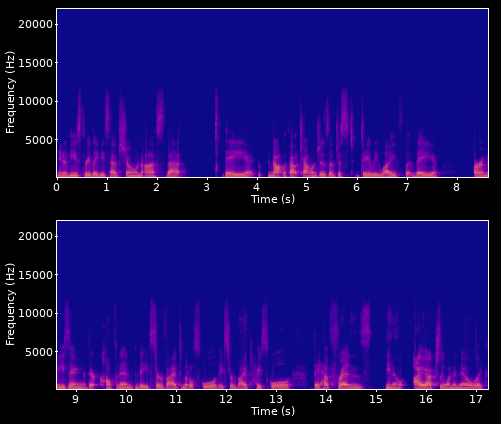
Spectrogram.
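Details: Adult woman; normal speech.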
